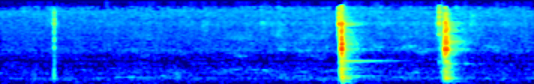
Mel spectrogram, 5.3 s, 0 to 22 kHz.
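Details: 2007–08 Nissan 350Z (HR) during the cooling fan active test: sharp single clicks about a second apart as the relays switch, but no fan whoosh, and no fan ever turns on. Fans or relays suspected; cooling fan relay clicking, fans not running.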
